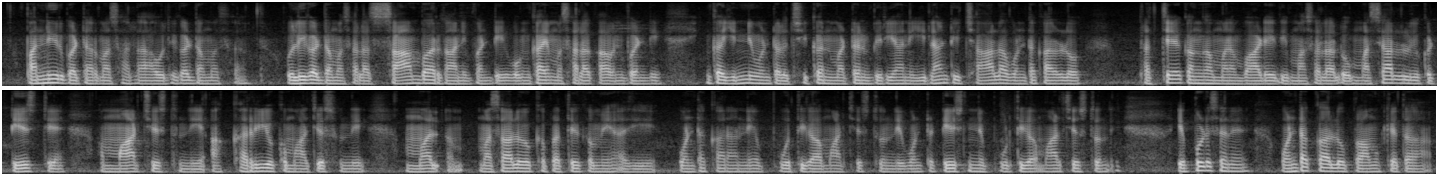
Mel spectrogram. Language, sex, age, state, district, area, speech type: Telugu, male, 18-30, Telangana, Ranga Reddy, urban, spontaneous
